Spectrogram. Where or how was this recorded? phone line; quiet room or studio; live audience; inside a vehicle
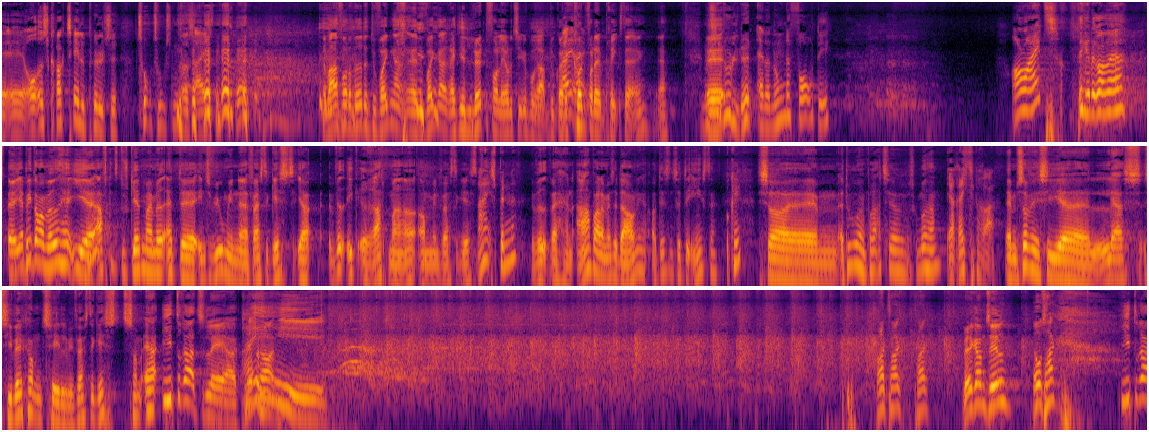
live audience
